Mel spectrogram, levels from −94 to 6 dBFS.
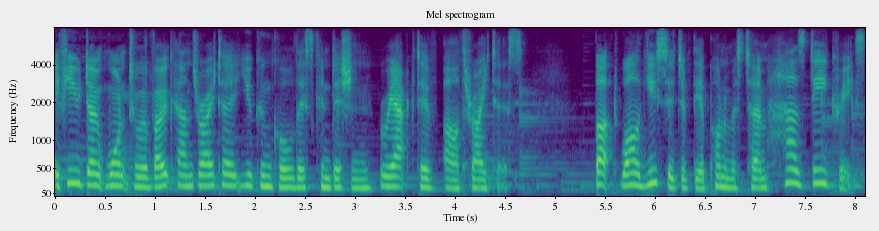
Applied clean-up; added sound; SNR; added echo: none; none; none; none.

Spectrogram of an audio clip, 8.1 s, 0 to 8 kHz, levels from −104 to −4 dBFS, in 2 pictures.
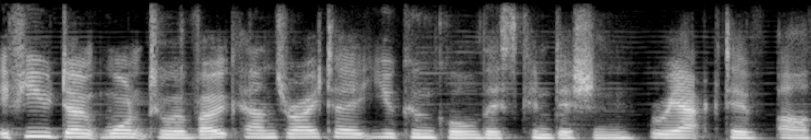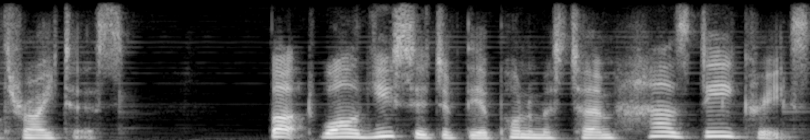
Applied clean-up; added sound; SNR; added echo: neural mask model DeepFilterNet 3.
